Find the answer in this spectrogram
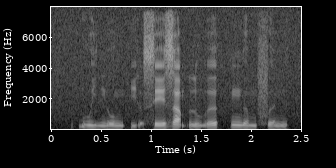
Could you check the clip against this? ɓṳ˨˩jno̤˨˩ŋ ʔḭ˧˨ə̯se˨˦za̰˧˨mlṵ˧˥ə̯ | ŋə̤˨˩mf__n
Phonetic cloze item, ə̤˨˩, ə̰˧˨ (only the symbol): ə̤˨˩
